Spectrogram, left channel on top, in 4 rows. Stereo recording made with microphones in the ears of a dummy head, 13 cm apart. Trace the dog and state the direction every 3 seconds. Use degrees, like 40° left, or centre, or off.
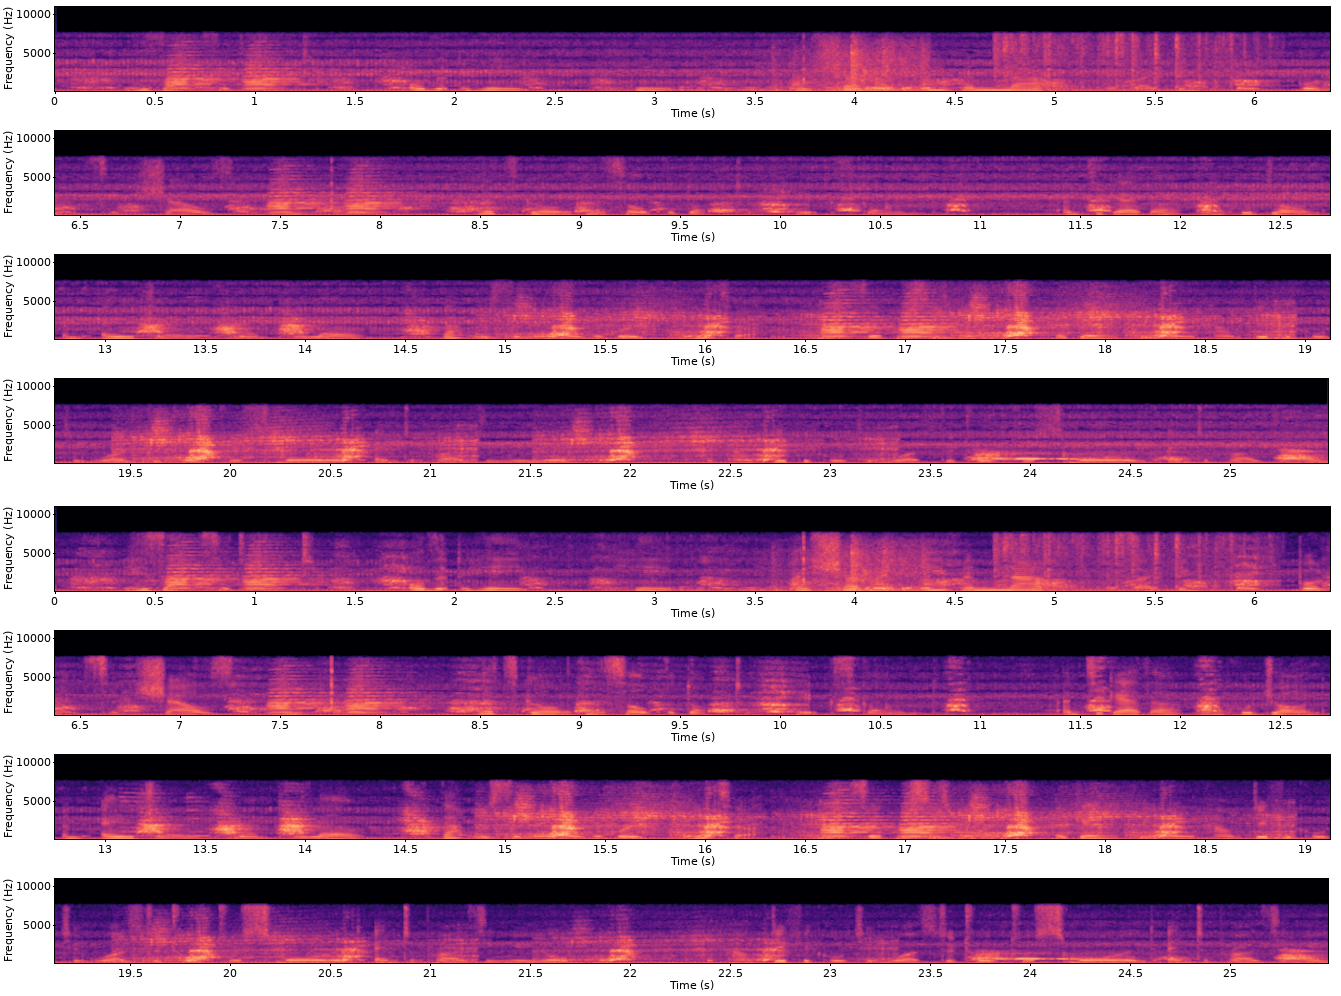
80° right, 80° right, 70° right, 70° right, 50° right, 20° right, 40° left, 60° left, 70° left.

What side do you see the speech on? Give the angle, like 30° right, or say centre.
50° right.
